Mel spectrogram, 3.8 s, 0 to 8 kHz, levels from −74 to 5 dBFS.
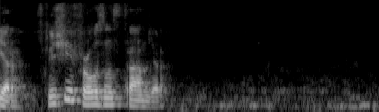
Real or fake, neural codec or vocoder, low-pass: fake; codec, 16 kHz, 4 kbps, X-Codec, WavLM features, trained on Multilingual LibriSpeech; 7.2 kHz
